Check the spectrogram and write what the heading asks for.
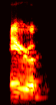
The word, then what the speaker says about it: Arab: That's spelled Arab, pronounced Arab, in Alabama, and a place at the foot of the mountain in Guntersville called Dog Holler.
